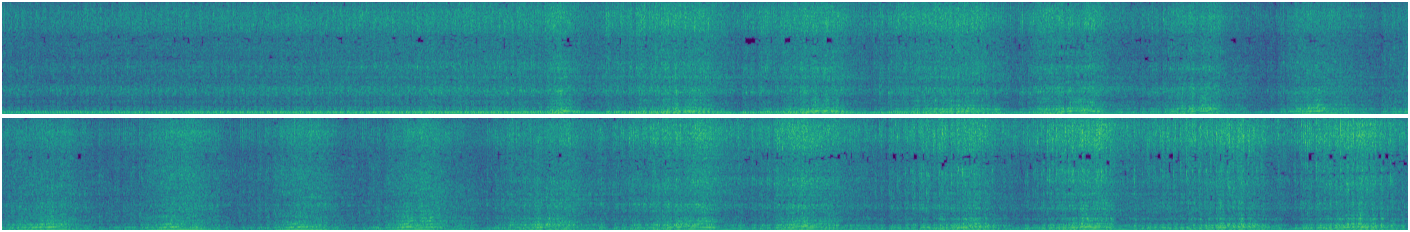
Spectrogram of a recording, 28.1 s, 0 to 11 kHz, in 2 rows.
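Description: Ford twin-cam four-cylinder racing engine of a 1975 Lola T360 Formula Atlantic car, idling steadily at first. From about five seconds in it is blipped repeatedly on the throttle, about once a second, each rev rising and falling in pitch.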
